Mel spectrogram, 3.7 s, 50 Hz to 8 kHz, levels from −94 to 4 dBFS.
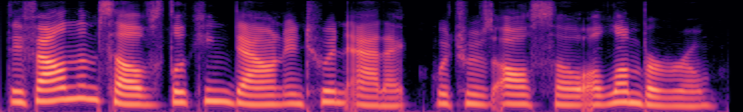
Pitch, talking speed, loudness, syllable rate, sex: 210 Hz, 225 wpm, -20 LUFS, 6.1 syllables/s, female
